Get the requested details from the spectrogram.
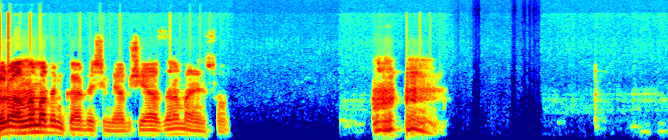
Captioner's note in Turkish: boğazını temizler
